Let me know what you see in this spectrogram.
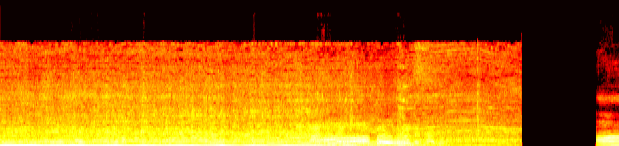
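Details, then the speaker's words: Loud steady buzzing whine, wavering as it bites, then stopping abruptly: a cast saw finishing cutting a modern plaster cast off a female patient, who reports much pain. "अशा पद्धतीने एकदाच ते plaster cutting झालं खूप त्रास झाला हो खूप दुखत होतं"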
